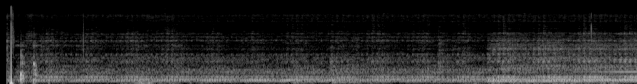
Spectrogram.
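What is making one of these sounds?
An oil pump jack's engine chugs steadily in a low, rhythmic thrum.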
